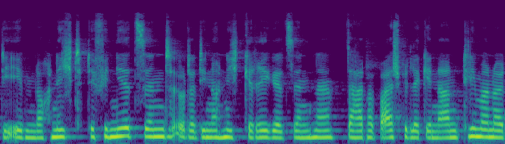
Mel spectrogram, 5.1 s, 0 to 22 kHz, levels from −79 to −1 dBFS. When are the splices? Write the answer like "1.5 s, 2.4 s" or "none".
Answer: 3.7 s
